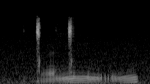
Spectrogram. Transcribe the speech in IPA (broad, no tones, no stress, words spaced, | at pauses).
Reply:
ɡ͡ǀɛŋ͡ǀinri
